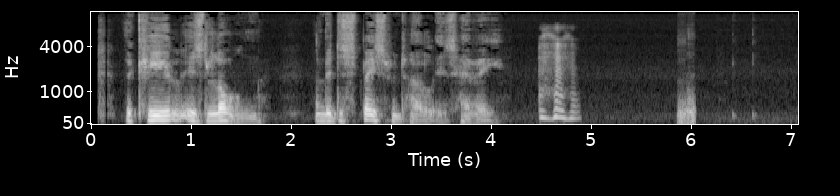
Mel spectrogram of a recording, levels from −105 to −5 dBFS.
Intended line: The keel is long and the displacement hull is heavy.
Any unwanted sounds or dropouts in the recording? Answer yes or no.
yes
